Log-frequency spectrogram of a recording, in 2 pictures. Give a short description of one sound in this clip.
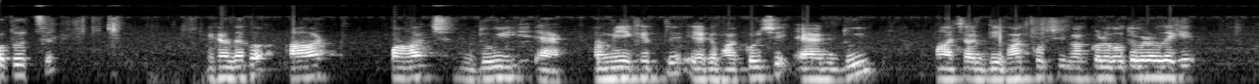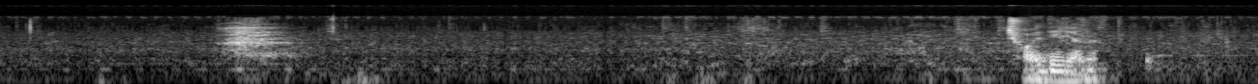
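A young man speaks calmly and clearly, explaining, close by.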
